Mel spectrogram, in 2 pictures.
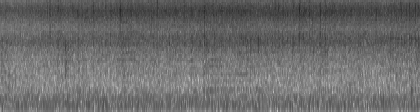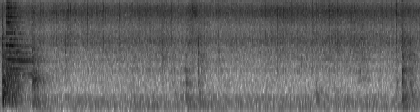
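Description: Sliced okra and onions sizzling steadily as they fry in a frying pan. A single sharp clatter comes about four seconds in, and near the end a spatula stirs the vegetables with a few light knocks against the pan.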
